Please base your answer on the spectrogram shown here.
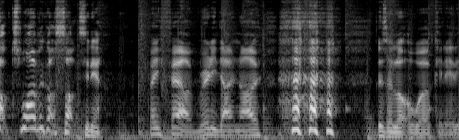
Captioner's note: laughs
